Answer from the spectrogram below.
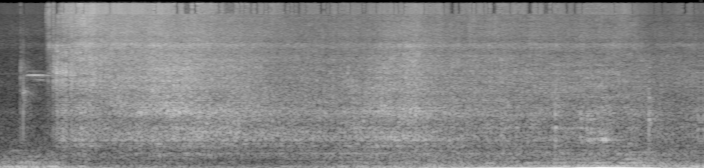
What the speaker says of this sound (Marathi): हिंग तडतडल्याच्या नंतर जिरी टाकून घ्यायची जिरी तडतडली की सूप टाकून घ्यायचं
